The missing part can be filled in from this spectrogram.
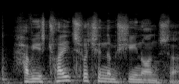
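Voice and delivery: soft, put-on Irish accent. Improvising as an IT manager in Ireland, in an Irish accent. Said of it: "an Irish person today would say".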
